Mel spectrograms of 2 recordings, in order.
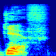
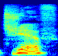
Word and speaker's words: GIF: you know it's pronounced gif it's graphic with a hard g it's not jif like as if it's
